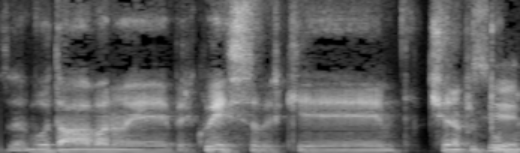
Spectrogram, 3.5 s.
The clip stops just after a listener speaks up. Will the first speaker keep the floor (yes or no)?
yes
